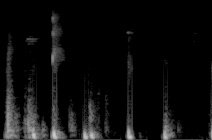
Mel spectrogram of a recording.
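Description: A stylus knocking and tapping on a tablet or desk surface as the lecturer starts handwriting on a digital whiteboard: about eight short, irregular dull thuds, some with a sharper click on top.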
